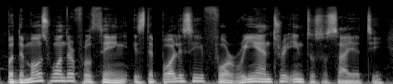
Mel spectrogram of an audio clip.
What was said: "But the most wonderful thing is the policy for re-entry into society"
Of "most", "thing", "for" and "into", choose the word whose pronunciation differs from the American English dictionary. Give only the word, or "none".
none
